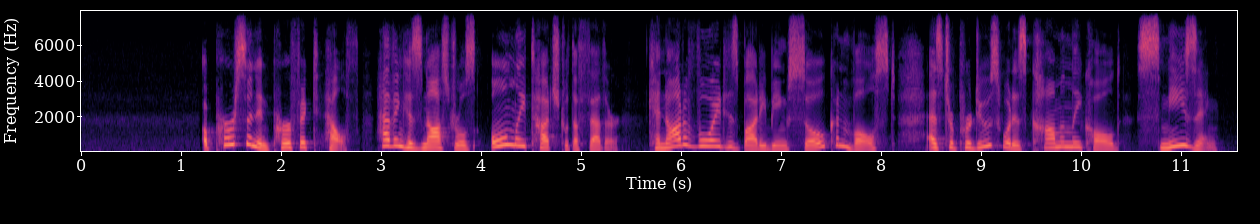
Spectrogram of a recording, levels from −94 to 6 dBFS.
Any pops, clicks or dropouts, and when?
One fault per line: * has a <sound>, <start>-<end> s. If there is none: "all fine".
all fine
